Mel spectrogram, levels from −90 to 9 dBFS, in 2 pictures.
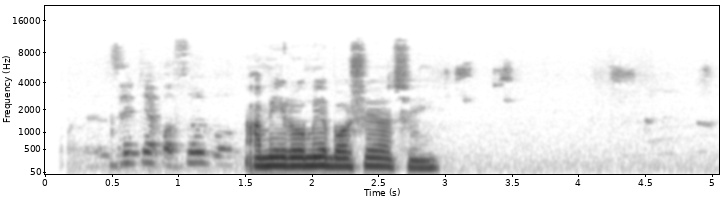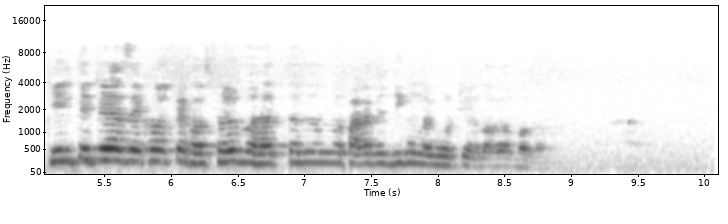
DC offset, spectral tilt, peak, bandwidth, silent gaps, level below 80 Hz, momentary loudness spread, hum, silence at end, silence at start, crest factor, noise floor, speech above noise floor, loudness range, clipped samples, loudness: under 0.1%; -7.5 dB/octave; -6 dBFS; 10 kHz; none; -66 dBFS; 22 LU; none; 1.4 s; 0.5 s; 18 dB; -68 dBFS; 46 dB; 12 LU; under 0.1%; -22 LUFS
